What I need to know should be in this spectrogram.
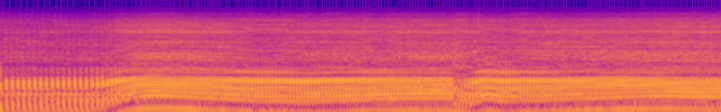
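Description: A dirt bike engine revs up as the bike pulls away and accelerates.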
